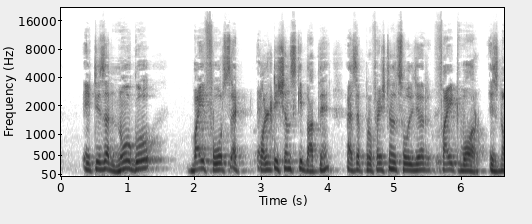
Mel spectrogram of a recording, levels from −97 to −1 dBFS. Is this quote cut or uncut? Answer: cut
